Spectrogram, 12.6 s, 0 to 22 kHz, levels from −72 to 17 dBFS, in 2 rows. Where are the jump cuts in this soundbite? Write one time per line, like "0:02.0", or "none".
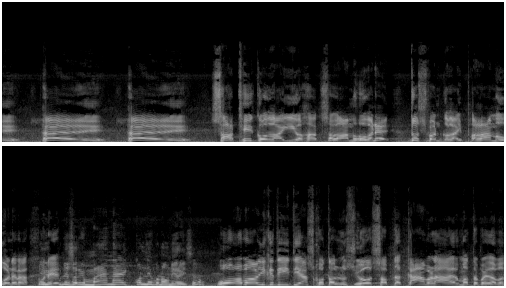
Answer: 0:01.4
0:06.7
